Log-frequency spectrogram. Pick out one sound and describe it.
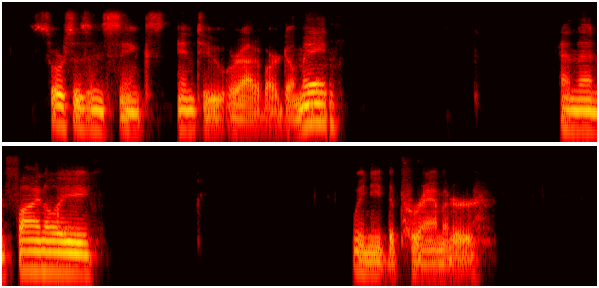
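A man lectures calmly through a microphone, pausing between phrases.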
